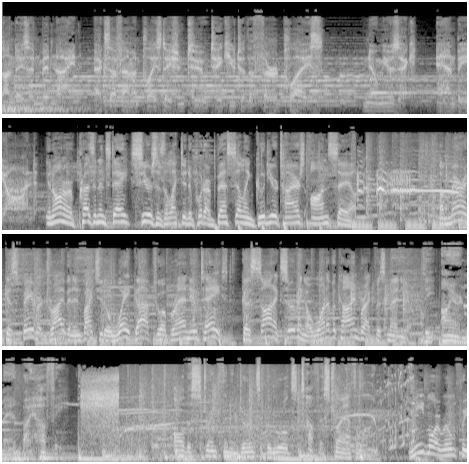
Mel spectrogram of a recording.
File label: American Male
